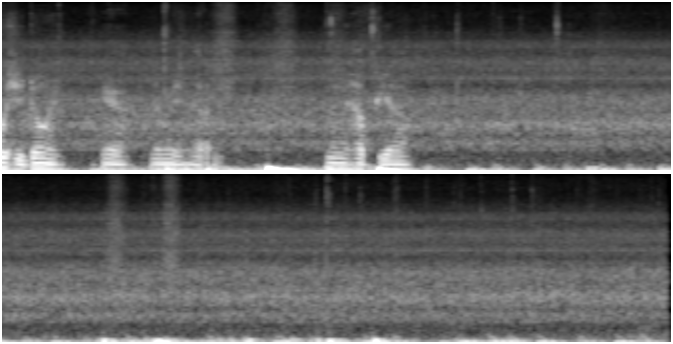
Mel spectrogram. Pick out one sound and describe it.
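Soft footsteps thud on grass.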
